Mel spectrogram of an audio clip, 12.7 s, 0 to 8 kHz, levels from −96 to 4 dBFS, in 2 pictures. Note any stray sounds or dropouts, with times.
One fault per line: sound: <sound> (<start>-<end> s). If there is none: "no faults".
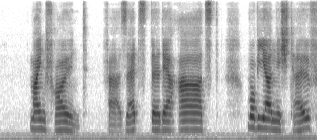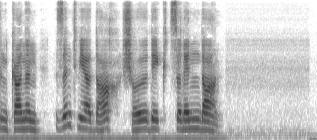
no faults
